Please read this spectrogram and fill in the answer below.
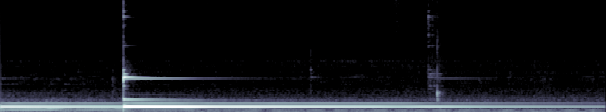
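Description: A bell-like chime struck once about a second in, its ringing tones held and slowly fading, with a faint higher ping near the end.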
